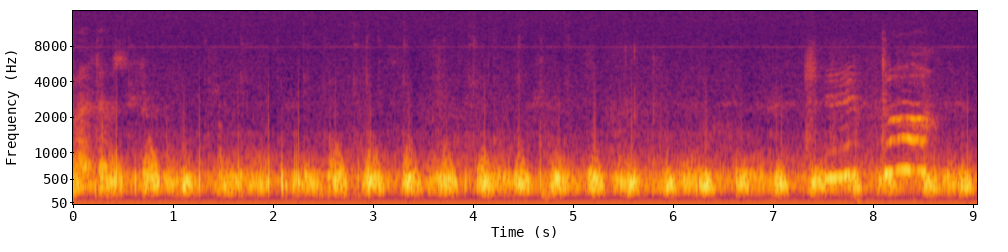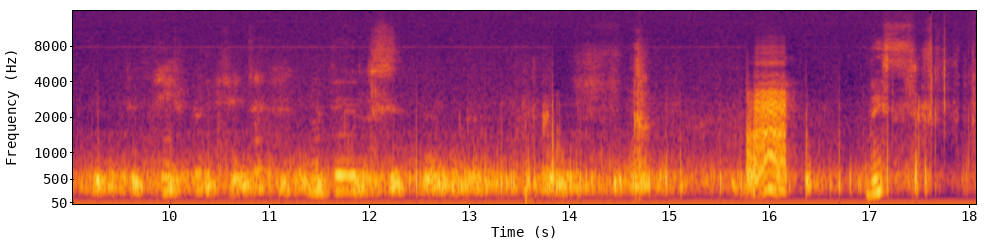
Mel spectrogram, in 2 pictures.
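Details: Fetal heartbeat on Doppler at 13 weeks of pregnancy, twins queried: fast, rhythmic whooshing pulses picked up by the Doppler probe, a normal finding.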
